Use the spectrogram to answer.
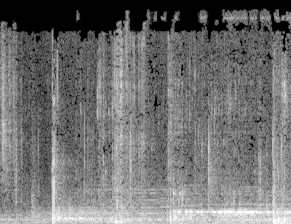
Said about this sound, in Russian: Проход суживался. Над нами в большой железной трубе журчала вода.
